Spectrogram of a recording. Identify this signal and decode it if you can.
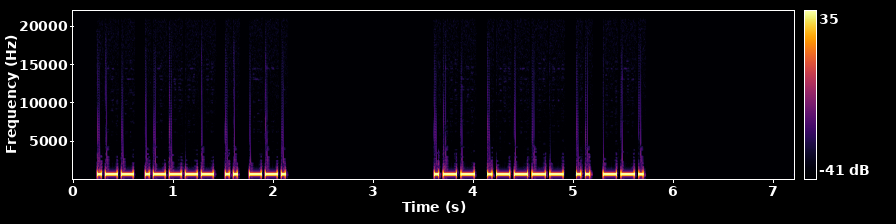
Morse code, heard as a keyed tone, about 30 wpm, 700 Hz. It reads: W1IG W1IG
